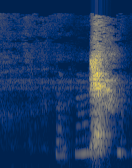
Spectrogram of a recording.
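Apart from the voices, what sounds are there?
sneeze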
